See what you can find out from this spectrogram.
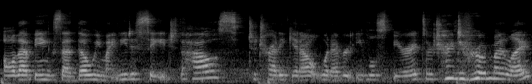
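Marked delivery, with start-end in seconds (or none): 4.3-5.3 speaking through laughter. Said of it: "Laughing, but it's not funny".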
